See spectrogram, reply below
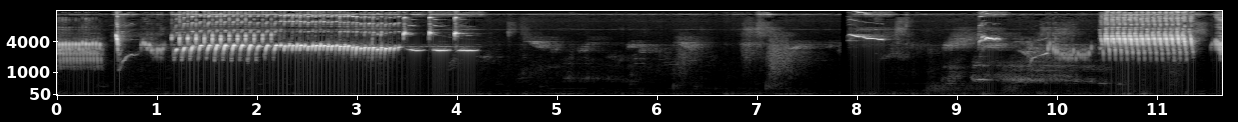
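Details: Canary song meant to trigger singing in reluctant canaries: a loud rapid trill and buzzy roll, a quieter gap with faint notes, then scattered whistles and a final buzzing burst.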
